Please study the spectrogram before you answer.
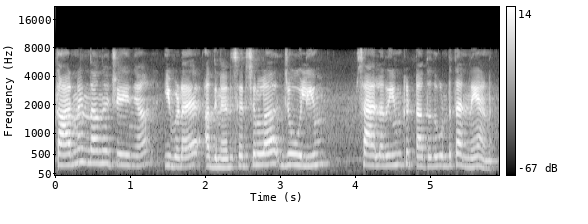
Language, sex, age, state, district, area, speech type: Malayalam, female, 18-30, Kerala, Thrissur, urban, spontaneous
